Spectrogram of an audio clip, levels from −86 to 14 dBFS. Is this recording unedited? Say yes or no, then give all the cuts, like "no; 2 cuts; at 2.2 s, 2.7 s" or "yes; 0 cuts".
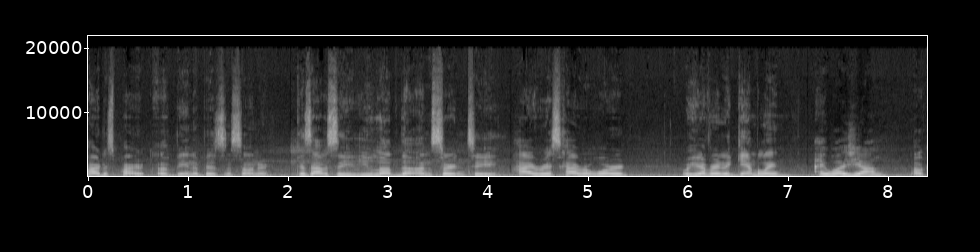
yes; 0 cuts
